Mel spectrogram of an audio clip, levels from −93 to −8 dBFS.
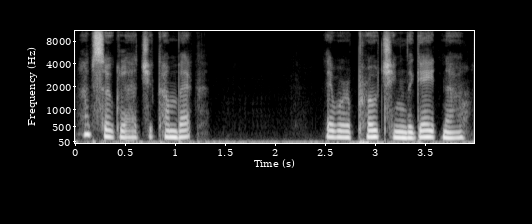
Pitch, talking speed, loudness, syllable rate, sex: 185 Hz, 180 wpm, -20 LUFS, 5.8 syllables/s, female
